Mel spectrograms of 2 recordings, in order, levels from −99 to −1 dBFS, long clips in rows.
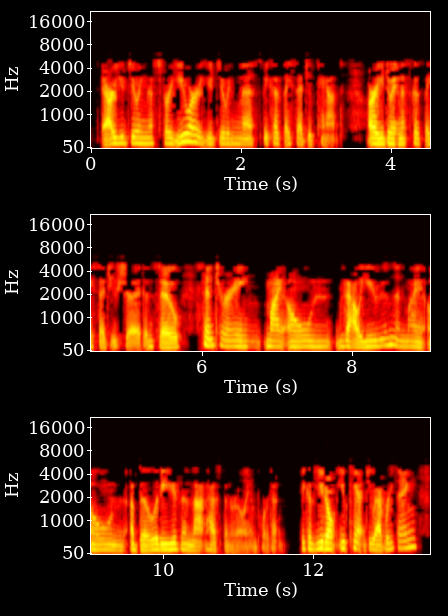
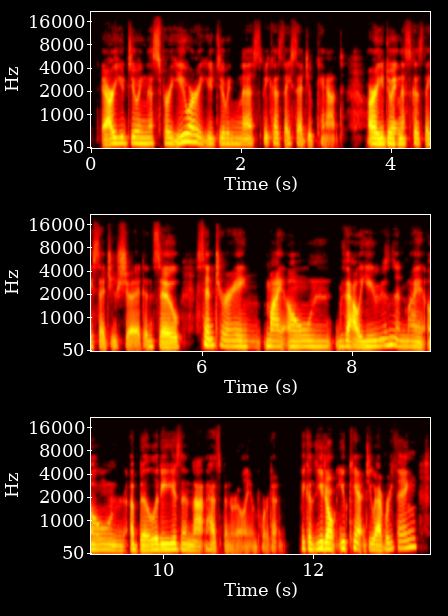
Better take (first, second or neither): second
